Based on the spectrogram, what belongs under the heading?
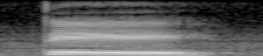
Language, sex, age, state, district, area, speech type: Punjabi, female, 18-30, Punjab, Pathankot, urban, read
